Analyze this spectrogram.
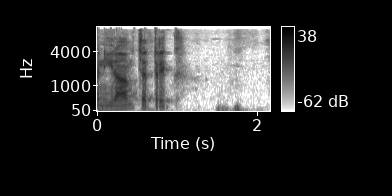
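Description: A man speaks briefly into a microphone, close up.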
